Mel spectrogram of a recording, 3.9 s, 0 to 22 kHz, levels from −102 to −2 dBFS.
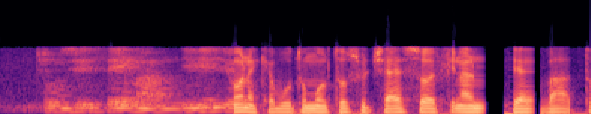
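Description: From the start until 1.55 s, the speech sounds roomy and hollow, with thin bass. It is roughly 10 dB quieter, with room noise about 30 dB below it. This is likely a switch to a distant microphone. The change back at 1.55 s is abrupt.

From 3.18 to 3.6 s comes packet loss with pitch repetition. About 300 ms of audio is missing, scattered across 420 ms. The short gaps sound like brief buzzy held tones. The longest, 180 ms, fades into silence before the speech cross-fades back. The band stops at 4 kHz, as the G.711 telephone coding requires.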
